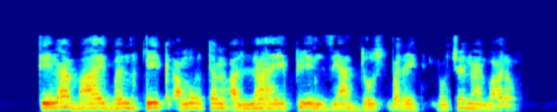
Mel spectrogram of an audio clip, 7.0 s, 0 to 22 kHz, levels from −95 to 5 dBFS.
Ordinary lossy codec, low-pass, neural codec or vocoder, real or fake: MP3, 24 kbps; 7.2 kHz; codec, 24 kHz, 1 kbps, SNAC; fake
